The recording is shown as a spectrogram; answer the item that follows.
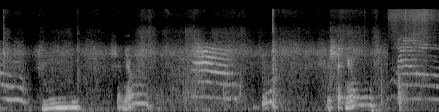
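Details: Cat attacking its owner indoors, giving a series of drawn-out meows with wavering, rising-and-falling pitch, about seven calls across nine seconds, with quiet human speech in the background.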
